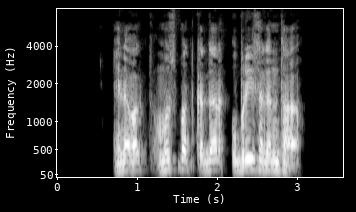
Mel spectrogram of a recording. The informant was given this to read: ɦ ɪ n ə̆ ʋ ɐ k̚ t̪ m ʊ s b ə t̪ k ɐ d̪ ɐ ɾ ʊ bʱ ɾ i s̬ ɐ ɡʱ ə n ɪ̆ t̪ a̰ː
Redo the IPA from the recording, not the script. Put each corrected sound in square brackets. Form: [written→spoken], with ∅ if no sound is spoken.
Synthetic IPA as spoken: ɦ ɪ n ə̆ ʋ ɐ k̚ t̪ m ʊ s b ə t̪ k ɐ d̪ [ɐ→ə] ɾ ʊ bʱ ɾ i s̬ ɐ ɡʱ ə n ɪ̆ [t̪→t̪ʰ] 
